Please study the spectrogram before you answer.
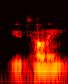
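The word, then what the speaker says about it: Buitoni: That's spelled B UI T O N I. Buton specini.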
